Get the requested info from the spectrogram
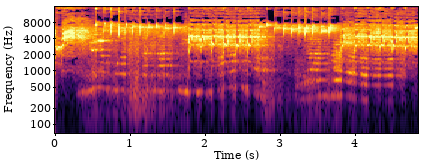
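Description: Long-tailed shrike song, a loud, fast jumble of high whistles, trills and chattering mimicry phrases. Notes shift pitch constantly with no steady rhythm.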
